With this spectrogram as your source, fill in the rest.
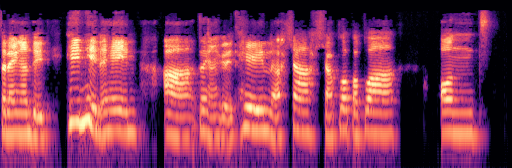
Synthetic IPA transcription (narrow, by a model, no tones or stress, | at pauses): d̥anɛŋandɨːd̥hɨnhɨnəhɨnadaɛŋanɡrejd̥hɨnaɬaɬablˠɔbablˠaː | ɔnd̥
